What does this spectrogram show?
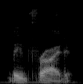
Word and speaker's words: Liebfried: Liebfried. It's the way it's spelled. It reminds me of fried.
